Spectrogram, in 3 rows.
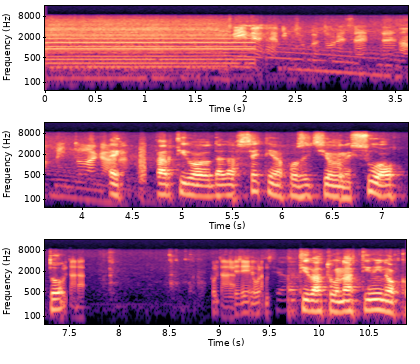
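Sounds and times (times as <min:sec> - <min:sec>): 
car horn held down in racing game: 0:00.0 - 0:03.8
engine-like racing game noise: 0:00.0 - 0:07.6
speech: 0:03.6 - 0:07.7, 0:08.9 - 0:10.8.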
